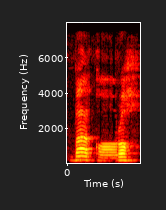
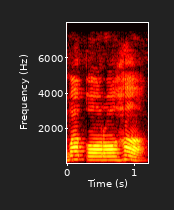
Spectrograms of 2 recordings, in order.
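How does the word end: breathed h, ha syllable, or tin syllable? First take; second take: breathed h; ha syllable. First: The word ends with only a breathed h. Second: The word ends with a voiced 'ha' syllable. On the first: The speaker calls it right. "kita matikan dia, kita hanya uh, keluar angin saja" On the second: The speaker calls it wrong. "kita tak boleh sebut baqaraha. Tak boleh"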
